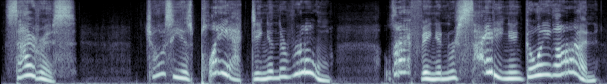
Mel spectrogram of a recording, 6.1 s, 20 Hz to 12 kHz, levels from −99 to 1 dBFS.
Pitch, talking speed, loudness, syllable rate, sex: 320 Hz, 140 wpm, -17 LUFS, 5.0 syllables/s, female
